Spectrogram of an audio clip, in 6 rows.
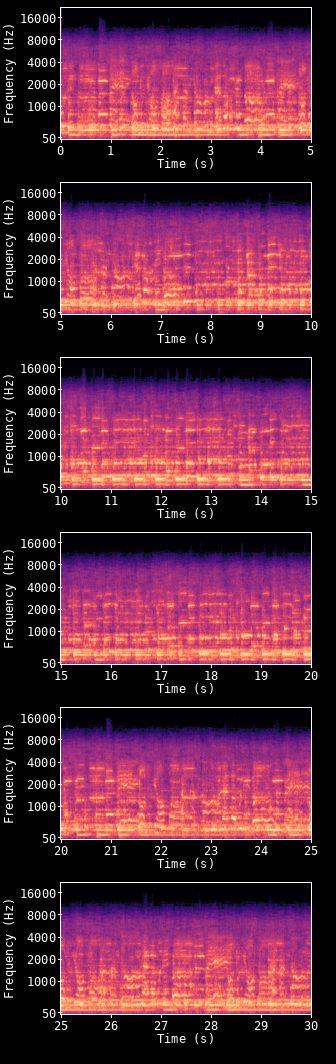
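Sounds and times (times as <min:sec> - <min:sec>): small band playing dance tune: 0:00.0 - 0:30.0.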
